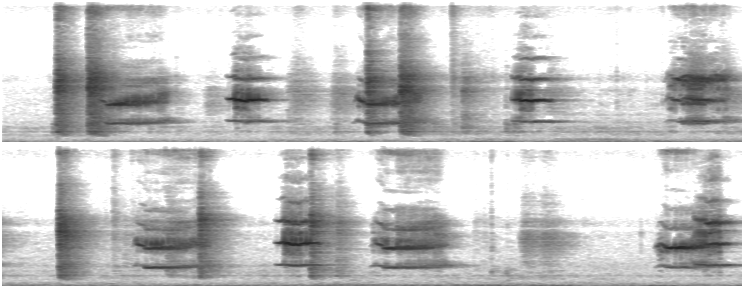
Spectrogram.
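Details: Juvenile white-rumped shama, Medan type, Lamongan, East Java: a steady series of about ten rasping, hissy high calls, each under half a second, roughly one per second, over a quiet low background hum.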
